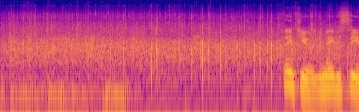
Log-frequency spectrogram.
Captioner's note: applause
